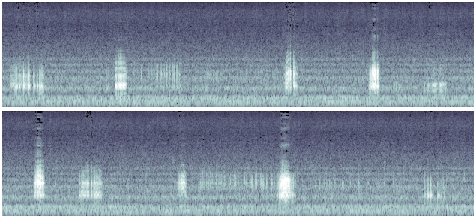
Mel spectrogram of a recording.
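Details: Tago's brown frogs heard in April beside a gorge along the Kamo River in Itoshima, Fukuoka, Japan, giving brief low croaks spaced irregularly a second or two apart, some faint distant callers, over constant stream rush.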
